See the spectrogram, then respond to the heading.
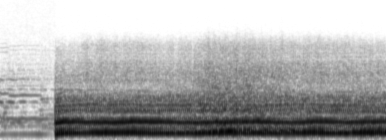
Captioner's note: engines rumbling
